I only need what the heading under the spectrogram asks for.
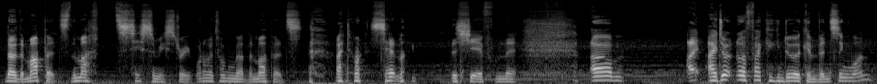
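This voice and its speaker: A man's voice: on the high side, a little fast, a bit bright, soft background music. A man hosting a casual livestream and answering viewer comments, rambling a little with fillers, self-corrections and frequent laughs. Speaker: streamer host.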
